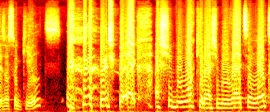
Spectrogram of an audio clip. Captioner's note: laughing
